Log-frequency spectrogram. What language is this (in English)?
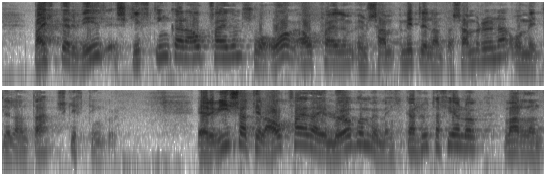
Icelandic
